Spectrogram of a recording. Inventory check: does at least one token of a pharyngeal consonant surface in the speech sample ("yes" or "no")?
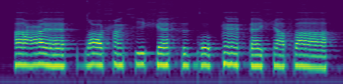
yes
